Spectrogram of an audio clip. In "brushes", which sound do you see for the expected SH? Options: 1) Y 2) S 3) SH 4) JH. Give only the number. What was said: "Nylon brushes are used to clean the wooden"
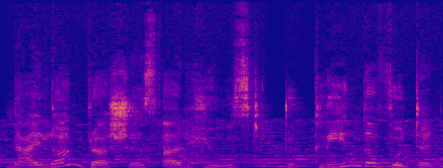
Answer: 3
